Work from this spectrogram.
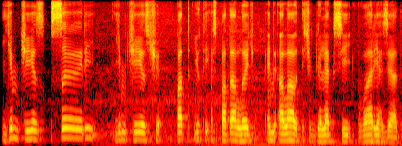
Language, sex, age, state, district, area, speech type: Kashmiri, male, 30-45, Jammu and Kashmir, Shopian, urban, spontaneous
